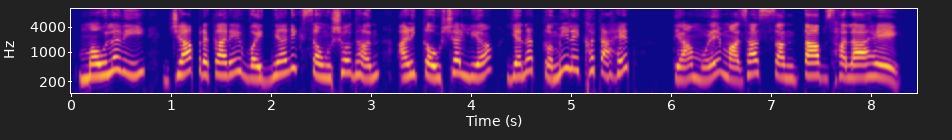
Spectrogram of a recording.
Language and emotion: Marathi, angry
